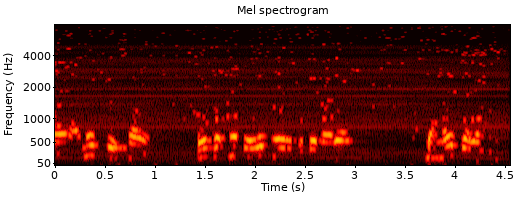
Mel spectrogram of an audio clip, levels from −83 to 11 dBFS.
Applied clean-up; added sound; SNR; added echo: classical method spectral subtraction.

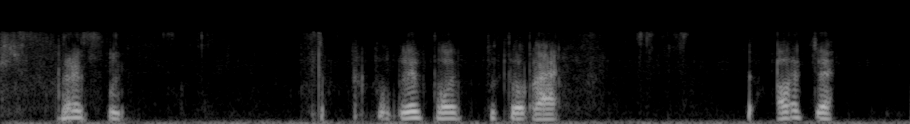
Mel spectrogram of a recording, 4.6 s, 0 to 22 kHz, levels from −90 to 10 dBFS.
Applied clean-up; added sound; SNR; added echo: neural diffusion model UNIVERSE++.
